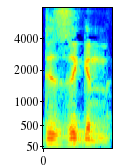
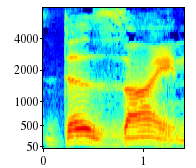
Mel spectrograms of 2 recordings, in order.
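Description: First: The word is said with a G sound. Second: The word is said with no G sound. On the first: The speaker calls it wrong. "not design" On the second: The speaker calls it right. "you don't actually say that G sound at all"

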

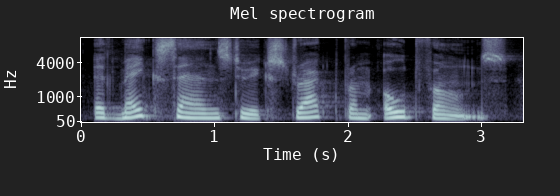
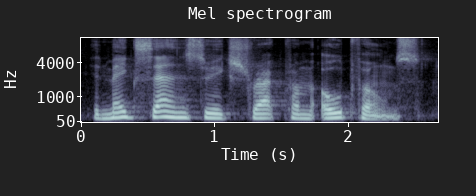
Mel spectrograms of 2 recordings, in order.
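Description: The two takes are said the same way.

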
